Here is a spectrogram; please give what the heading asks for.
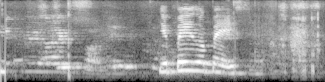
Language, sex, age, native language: Icelandic, male, 9, Icelandic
